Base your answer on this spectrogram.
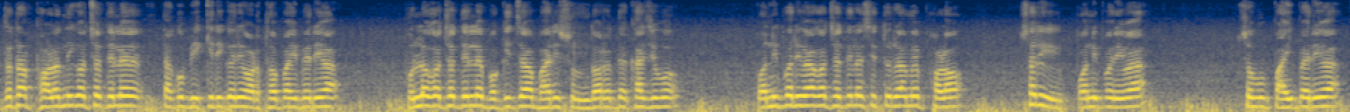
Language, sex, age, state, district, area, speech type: Odia, male, 45-60, Odisha, Kendujhar, urban, spontaneous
